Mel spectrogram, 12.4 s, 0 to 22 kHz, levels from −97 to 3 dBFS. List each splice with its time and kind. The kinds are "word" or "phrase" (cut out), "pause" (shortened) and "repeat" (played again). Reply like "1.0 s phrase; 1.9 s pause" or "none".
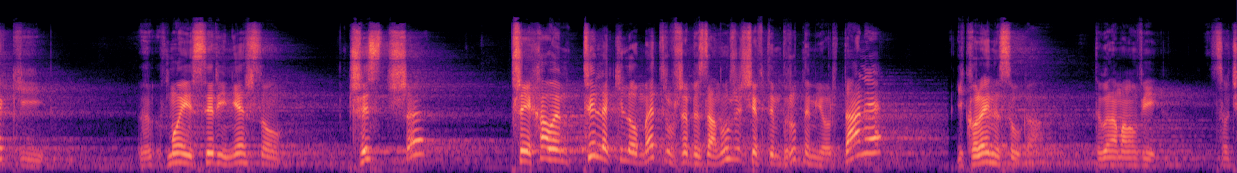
9.5 s pause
